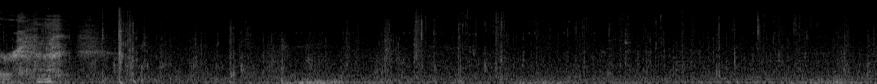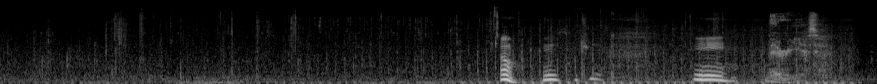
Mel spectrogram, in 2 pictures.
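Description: Footsteps crunch steadily over dry grass and gravel.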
